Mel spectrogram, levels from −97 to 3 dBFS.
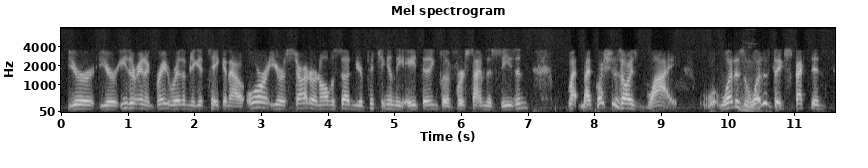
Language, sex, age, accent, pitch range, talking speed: English, male, 50-69, American, 125-165 Hz, 225 wpm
